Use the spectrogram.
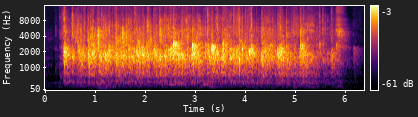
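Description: A crowd claps for the worship team in dense, sustained applause that starts abruptly, holds steady for several seconds, then fades out toward the end.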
